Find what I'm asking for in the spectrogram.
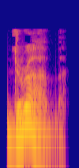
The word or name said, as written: drub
